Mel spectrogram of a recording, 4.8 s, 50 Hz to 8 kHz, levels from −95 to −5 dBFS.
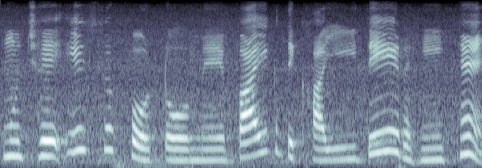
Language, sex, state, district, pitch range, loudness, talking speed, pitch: Hindi, female, Madhya Pradesh, Katni, 200-305 Hz, -16 LUFS, 110 wpm, 245 Hz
